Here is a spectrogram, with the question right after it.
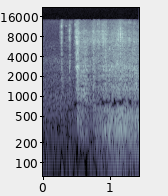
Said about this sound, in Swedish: Ska du starta din traktor nu så att vi får, din gräsklippartraktor, så att vi får höra hur den låter.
